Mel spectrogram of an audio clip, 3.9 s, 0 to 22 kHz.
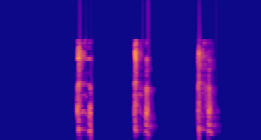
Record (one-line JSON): {"three_cough_length": "3.9 s", "three_cough_amplitude": 27309, "three_cough_signal_mean_std_ratio": 0.25, "survey_phase": "beta (2021-08-13 to 2022-03-07)", "age": "45-64", "gender": "Female", "wearing_mask": "No", "symptom_none": true, "smoker_status": "Never smoked", "respiratory_condition_asthma": false, "respiratory_condition_other": true, "recruitment_source": "REACT", "submission_delay": "1 day", "covid_test_result": "Negative", "covid_test_method": "RT-qPCR", "influenza_a_test_result": "Negative", "influenza_b_test_result": "Negative"}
